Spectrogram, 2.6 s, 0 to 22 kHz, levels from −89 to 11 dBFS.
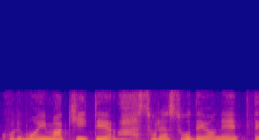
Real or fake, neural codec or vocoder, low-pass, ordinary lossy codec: fake; codec, 16 kHz, 0.9 kbps, LongCat-Audio-Codec; none; none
